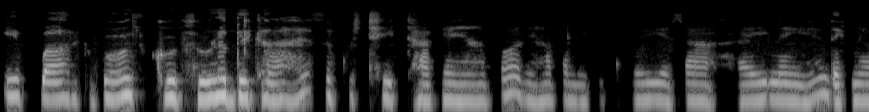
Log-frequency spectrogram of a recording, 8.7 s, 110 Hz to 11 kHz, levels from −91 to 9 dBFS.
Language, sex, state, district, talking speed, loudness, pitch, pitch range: Hindi, female, Bihar, Purnia, 165 wpm, -30 LUFS, 185 Hz, 175-200 Hz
